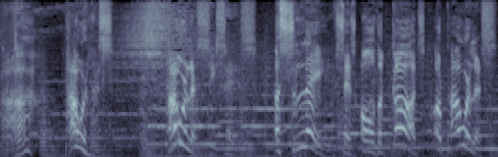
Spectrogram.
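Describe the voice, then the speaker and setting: A villainous, excitable Meccan nobleman from an animated film. His high voice swings hugely with mocking theatrics. Music sounds behind him. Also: takes it slowly, heavily acted. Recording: background music under the voice.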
